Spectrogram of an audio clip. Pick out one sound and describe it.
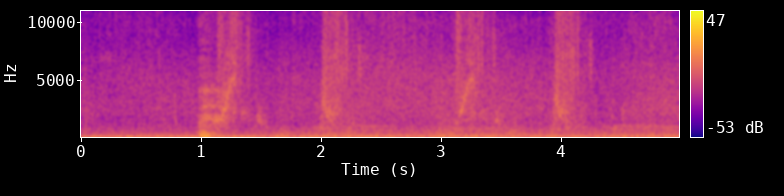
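Sharp whooshes swish through the air again and again.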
